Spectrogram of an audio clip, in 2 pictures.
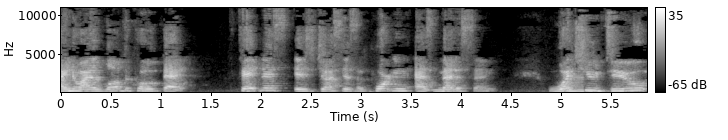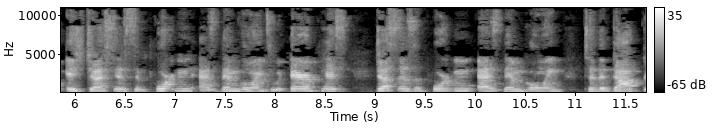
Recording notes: Today's episode includes the audio of an Instagram Live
